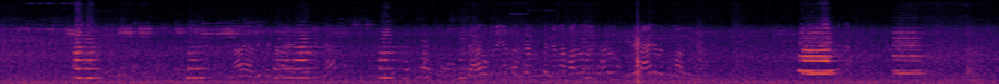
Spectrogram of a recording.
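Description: Auto rickshaw horns honk repeatedly nearby.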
